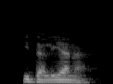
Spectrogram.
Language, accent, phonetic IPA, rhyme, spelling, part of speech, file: Catalan, Valencia, [i.ta.liˈa.na], -ana, italiana, adjective / noun, LL-Q7026 (cat)-italiana.wav
- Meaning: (adjective) feminine singular of italià; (noun) female equivalent of italià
